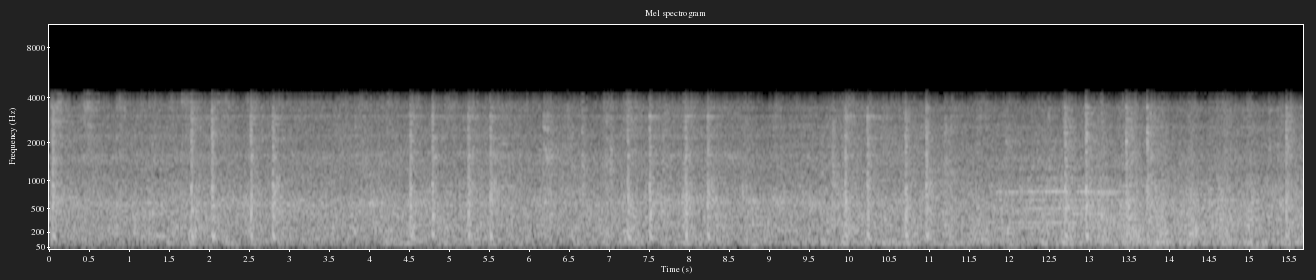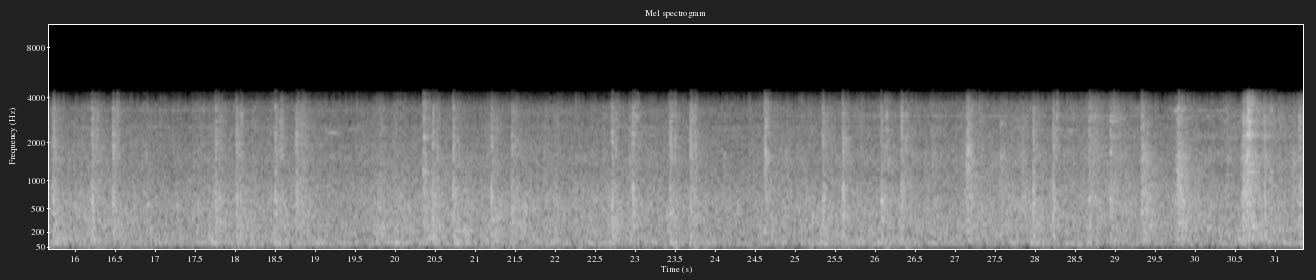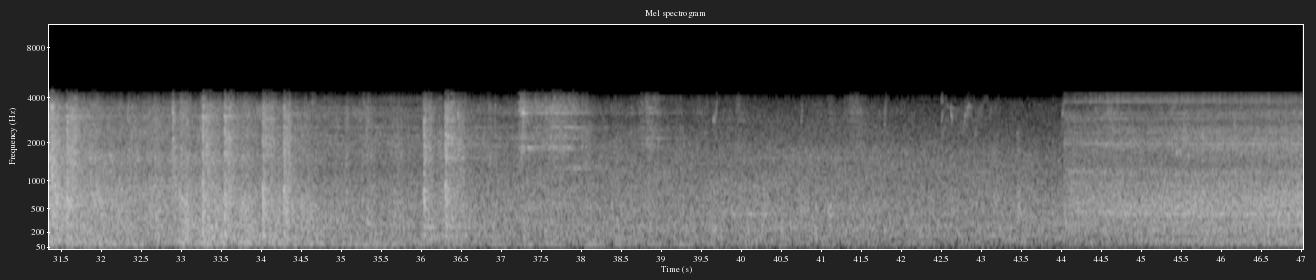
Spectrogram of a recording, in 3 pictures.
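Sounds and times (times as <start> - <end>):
train wagons rolling past: 0.0 - 47.0
wheels clacking over rail joints: 9.7 - 38.1.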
